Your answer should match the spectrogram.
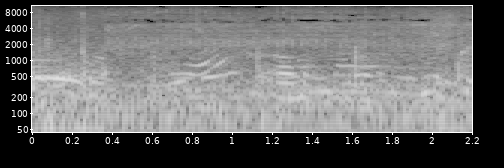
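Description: People talking in the background, in short snatches, over a low steady rumble that drops away about half a second in.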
